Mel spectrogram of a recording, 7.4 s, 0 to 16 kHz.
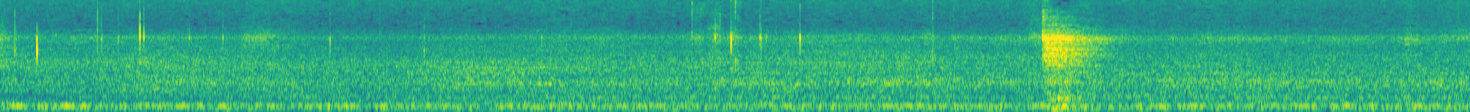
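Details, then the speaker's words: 2008 Toyota Camry after replacing both rear hub bearings (old ones made low dull rumbling): steady soft road rumble while cruising, no growl or hum rising with speed; new hubs smooth. "Brand new coming top, brand new, very smooth both sides, brand new hub, yeah."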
